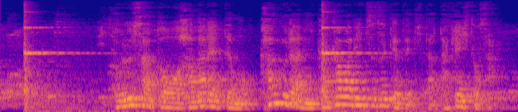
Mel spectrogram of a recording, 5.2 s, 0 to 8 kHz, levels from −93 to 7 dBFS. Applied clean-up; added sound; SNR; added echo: none; Piano; 9 dB; reverberation time 0.7 s.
